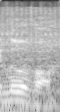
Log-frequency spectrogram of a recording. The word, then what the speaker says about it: Louisville: it's called lville elvil W have to say like that just imagine you're having a stroke and then say Louisville nice that's how I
